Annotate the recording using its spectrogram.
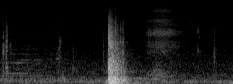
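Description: A car's tailgate slams shut with a thud.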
